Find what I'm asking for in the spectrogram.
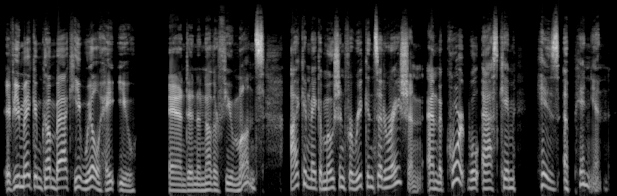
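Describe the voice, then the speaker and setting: A man's voice: fairly high pitch, animated, normal speed, no room sound, studio quality. A woman voicing a smug, wealthy man talking down to his ex-wife in a condescending, pushy way. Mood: smug, contemptuous. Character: smug wealthy adult man, scornful ex-husband.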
